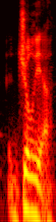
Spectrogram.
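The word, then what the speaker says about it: Giulia: forget her name it's it's Julia yeah because it's spelled it's spelled with a G but yeah so it's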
